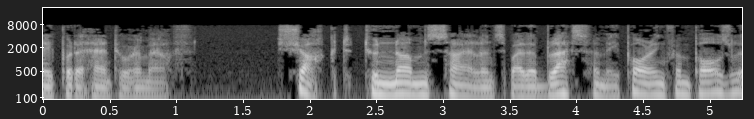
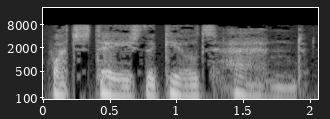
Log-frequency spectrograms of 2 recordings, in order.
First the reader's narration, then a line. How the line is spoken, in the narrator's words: Jessica whispered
